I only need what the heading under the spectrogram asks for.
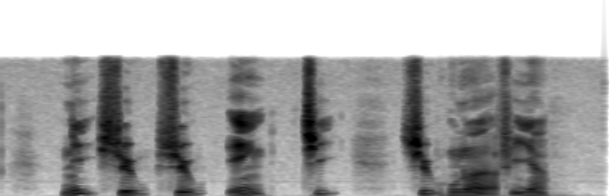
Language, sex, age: Danish, male, 33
